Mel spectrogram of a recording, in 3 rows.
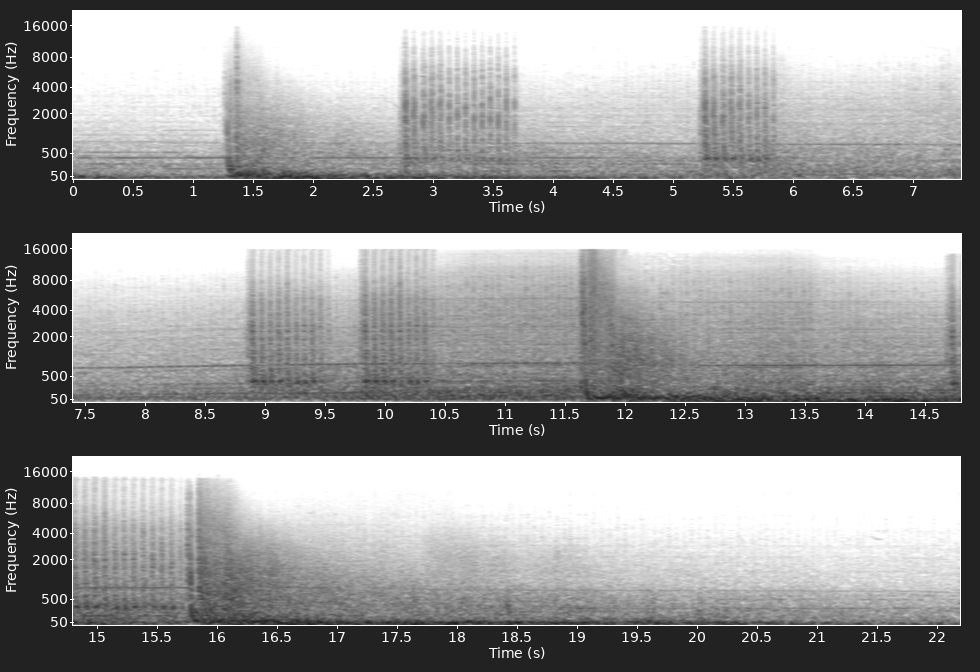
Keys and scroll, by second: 4.2 d, 6.7 q, 9.5 a, 17.1 e, 17.7 a, 21.6 s.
